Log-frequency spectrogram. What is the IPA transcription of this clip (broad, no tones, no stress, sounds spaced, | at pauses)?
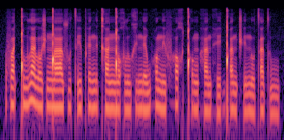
f a ǃ u l a l ɔ ʃ ŋ͡ǃ a sʷ ɛ tʼ e pʰ ɛ ŋ ɛ kʰ a ŋ͡ǃ o χ l u x e ŋ ɛ w h ɔ n e f h ɔ χ ǃʰ ɔ ŋ h a n h e ǃʼ a n t͡ʃʼ e n o tʼ a tʼ u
